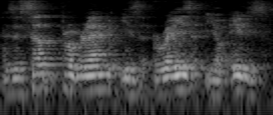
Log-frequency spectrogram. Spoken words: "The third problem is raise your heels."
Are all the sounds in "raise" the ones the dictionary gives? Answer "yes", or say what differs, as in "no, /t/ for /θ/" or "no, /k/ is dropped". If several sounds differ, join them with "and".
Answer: yes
